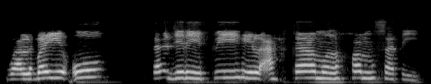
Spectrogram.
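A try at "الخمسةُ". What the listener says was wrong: Bukan khamsati. Sudah betul tadi sebelumnya.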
